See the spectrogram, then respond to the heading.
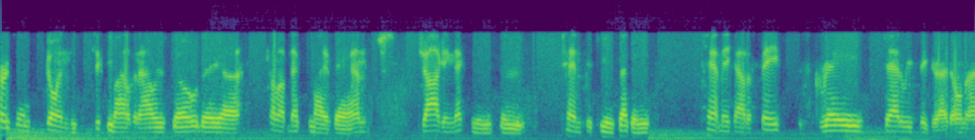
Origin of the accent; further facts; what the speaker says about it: Philadelphia, Pennsylvania, United States; I'm from Philadelphia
